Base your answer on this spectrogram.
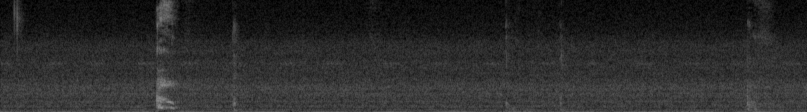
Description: Got the hiccups when I got home from work 😄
